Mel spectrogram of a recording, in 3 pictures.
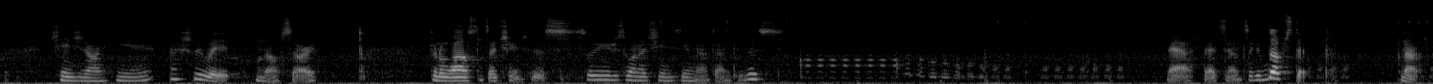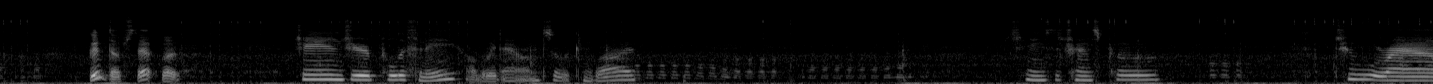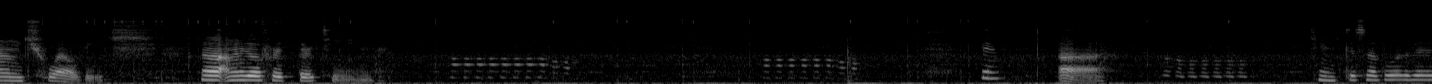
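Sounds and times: wobbling synthesizer notes: 0:08.0 - 0:11.0
computer mouse clicks: 0:09.8 - 0:11.2, 0:13.3 - 0:14.8, 0:16.1 - 0:17.0, 0:18.0 - 0:19.1, 0:21.9 - 0:22.4, 0:24.9 - 0:28.6, 0:29.4 - 0:32.2, 0:34.2 - 0:36.3, 0:37.1 - 0:38.5.

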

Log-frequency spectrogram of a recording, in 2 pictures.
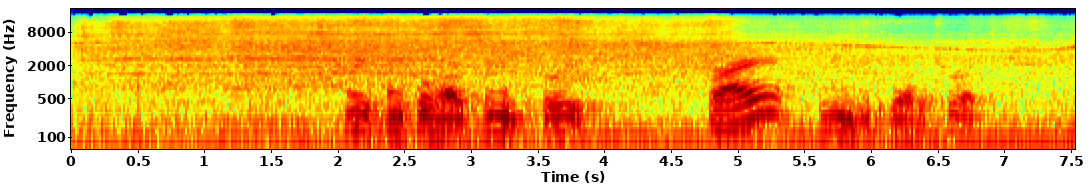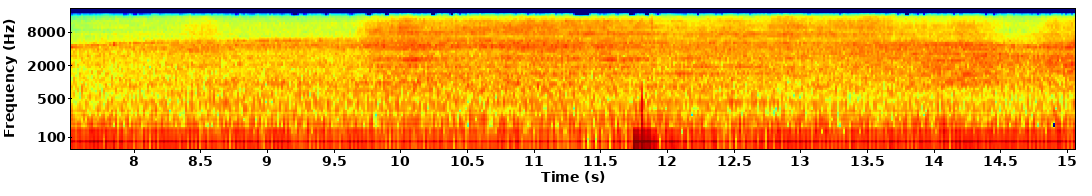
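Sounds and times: faint high whine: 0:04.8 - 0:11.0.

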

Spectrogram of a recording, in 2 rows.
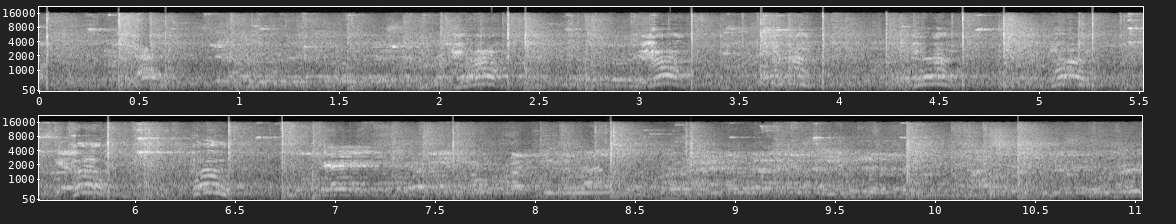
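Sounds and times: boxing gloves hitting punching bags: 0:00.0 - 0:10.7.

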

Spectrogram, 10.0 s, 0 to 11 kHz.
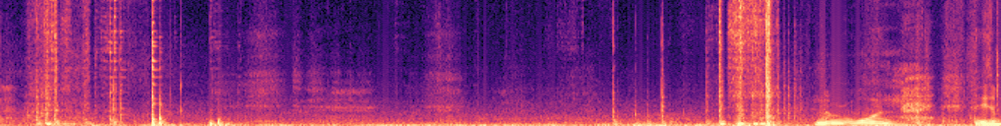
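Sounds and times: steady low rumble: 0:01.6 - 0:10.0.

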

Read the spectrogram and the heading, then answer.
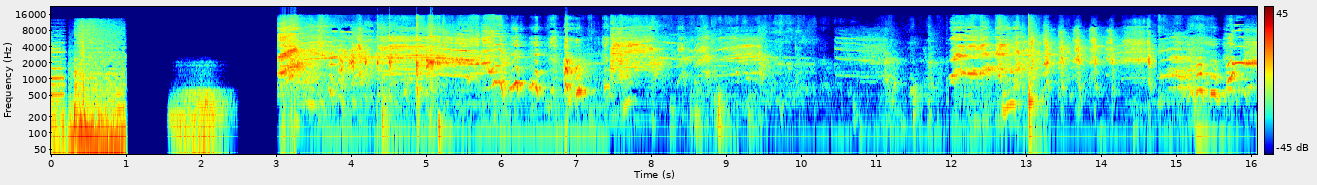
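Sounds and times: women laughing hysterically: 0:03.0 - 0:10.3, 0:12.0 - 0:16.0.

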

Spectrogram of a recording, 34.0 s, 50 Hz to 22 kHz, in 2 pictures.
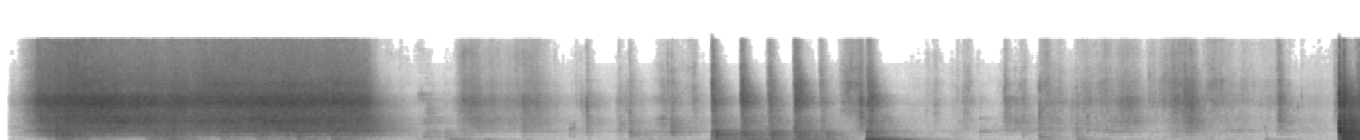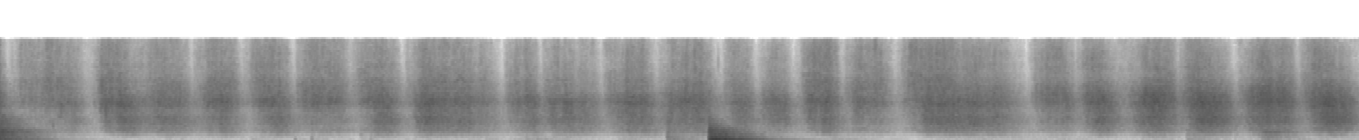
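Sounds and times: paint roller rasping on wall: 0:00.3 - 0:05.0, 0:13.2 - 0:15.6, 0:16.9 - 0:33.9.

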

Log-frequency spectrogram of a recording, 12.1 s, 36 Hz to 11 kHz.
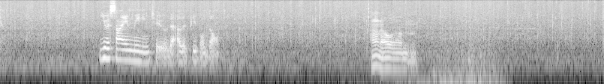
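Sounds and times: rain hissing on tent fabric: 0:00.0 - 0:12.0
raindrop ticks: 0:00.0 - 0:12.0.

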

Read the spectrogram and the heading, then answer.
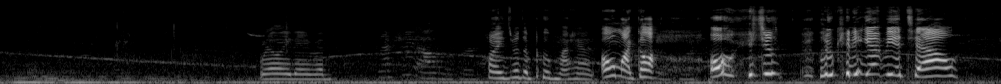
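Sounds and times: emergency siren wailing: 0:00.0 - 0:10.0.

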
